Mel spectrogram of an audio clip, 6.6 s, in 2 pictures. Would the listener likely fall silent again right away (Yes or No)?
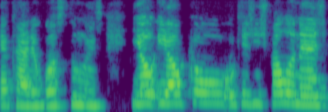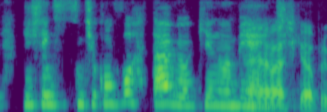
No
